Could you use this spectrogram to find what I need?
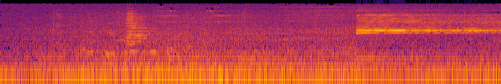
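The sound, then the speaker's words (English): Traffic rumbles at the corner of Balasis Road and Suklaji Street, and two car horns sound over it: a short honk, then a longer, steadier blast. “So, here we are, once again, back at the corner of Balasis Road and Suklaji Street.”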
